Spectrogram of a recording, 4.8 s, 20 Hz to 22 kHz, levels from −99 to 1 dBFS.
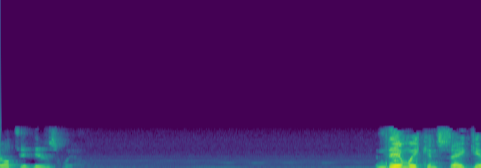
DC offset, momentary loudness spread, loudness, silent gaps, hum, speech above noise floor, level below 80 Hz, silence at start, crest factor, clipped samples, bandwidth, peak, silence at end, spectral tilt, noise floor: under 0.1%; 23 LU; -19 LUFS; none; 60 Hz at -70 dBFS; 51 dB; -76 dBFS; 0 s; 22 dB; under 0.1%; 5.4 kHz; -2 dBFS; 0 s; -7 dB/octave; -70 dBFS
